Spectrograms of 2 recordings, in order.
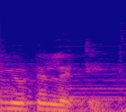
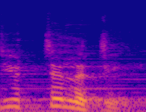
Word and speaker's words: utility: This word is not utility. The second syllable is stressed. This word is utility.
